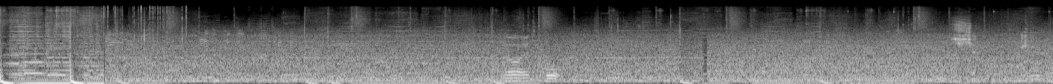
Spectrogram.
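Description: Electronic dance music with heavy bass ends about a second in, giving way to steady, loud city street noise with low traffic rumble. A brief voice comes in near the middle.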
